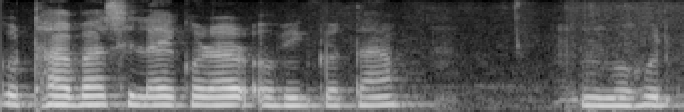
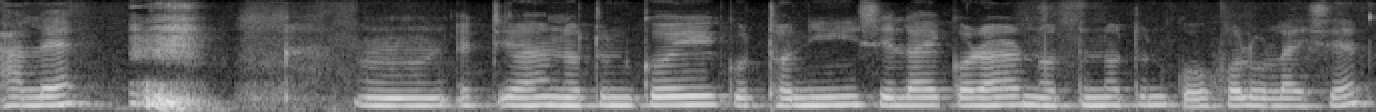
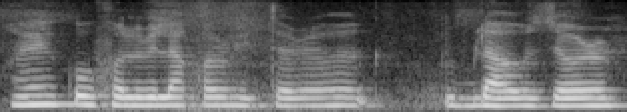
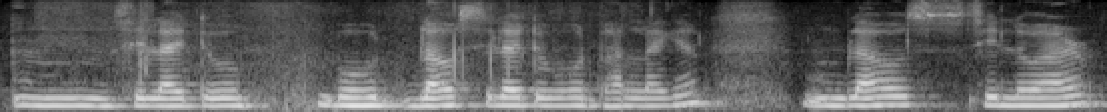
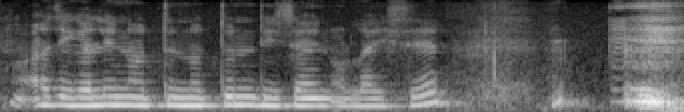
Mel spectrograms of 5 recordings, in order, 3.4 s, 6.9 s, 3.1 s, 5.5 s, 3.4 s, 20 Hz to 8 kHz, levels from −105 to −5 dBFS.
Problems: constant background noise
